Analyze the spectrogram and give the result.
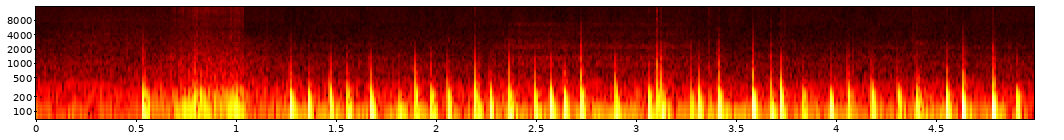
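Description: Long painted nails scratch and tap the surface of a large round solid cork trivet held close to the microphone. A short scratchy rustle at the start gives way to a rapid, uneven run of dull, deep, low thuds that stop almost instantly, with no ring.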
